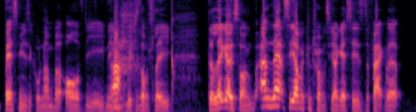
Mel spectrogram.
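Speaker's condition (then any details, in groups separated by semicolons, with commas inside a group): No condition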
